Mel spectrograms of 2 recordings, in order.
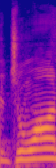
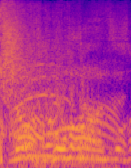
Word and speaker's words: Juan: That's just how it's pronounced. Jan, is there Jawan in the room? It's Juan. Juan.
